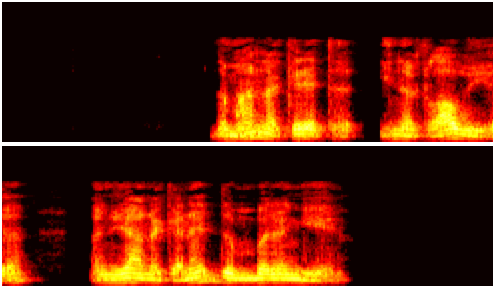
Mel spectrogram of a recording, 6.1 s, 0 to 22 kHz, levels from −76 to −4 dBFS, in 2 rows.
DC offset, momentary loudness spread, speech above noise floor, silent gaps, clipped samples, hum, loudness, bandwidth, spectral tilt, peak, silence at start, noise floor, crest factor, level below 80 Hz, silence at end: under 0.1%; 11 LU; over 71 dB; 2.27-2.34 s, 3.49-3.61 s; under 0.1%; none; -20 LUFS; 8 kHz; -5.5 dB/octave; -2 dBFS; 1.3 s; under -90 dBFS; 20 dB; -62 dBFS; 0.95 s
